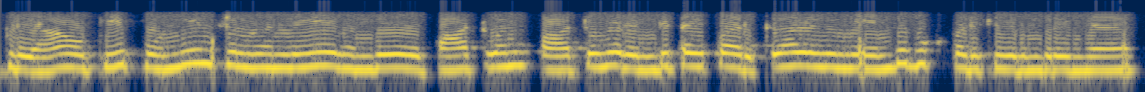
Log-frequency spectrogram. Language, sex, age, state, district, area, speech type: Tamil, female, 18-30, Tamil Nadu, Mayiladuthurai, urban, conversation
